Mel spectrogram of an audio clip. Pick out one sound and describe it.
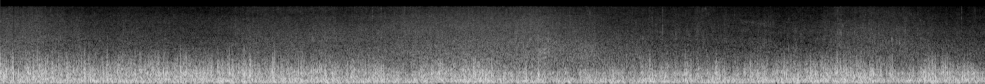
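Waves wash and break, with strong wind outdoors.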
